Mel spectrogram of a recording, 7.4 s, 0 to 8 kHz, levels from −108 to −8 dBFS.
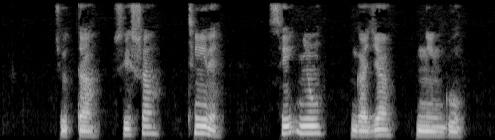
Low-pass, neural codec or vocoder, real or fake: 7.2 kHz; none; real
